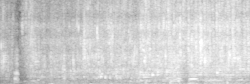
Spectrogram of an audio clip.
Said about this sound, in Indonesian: tinggal masukin airnya ke jeriken-jeriken yang tadi telah dibawa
